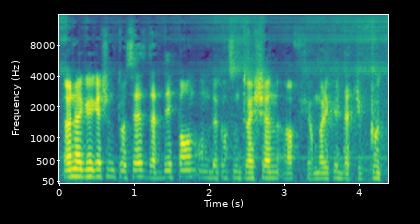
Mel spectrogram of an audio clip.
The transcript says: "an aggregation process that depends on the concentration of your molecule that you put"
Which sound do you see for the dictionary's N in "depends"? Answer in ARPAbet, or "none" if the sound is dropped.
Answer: none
